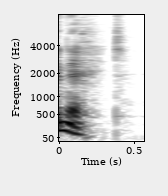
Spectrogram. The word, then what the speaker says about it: knecht: They're there because in Middle English, that's what M-E stands for, it was pronounced Knecht.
